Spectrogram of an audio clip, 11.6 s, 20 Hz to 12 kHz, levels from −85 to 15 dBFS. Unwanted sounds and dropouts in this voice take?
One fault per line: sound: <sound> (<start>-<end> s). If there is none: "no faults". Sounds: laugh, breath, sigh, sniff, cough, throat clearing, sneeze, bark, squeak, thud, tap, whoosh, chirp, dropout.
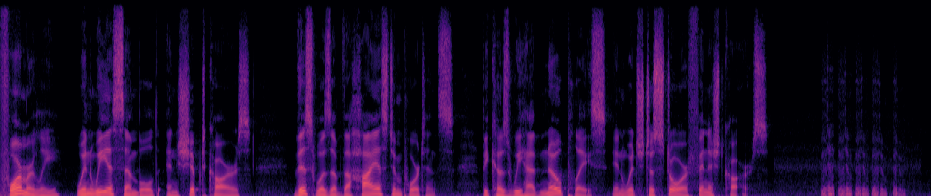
sound: laugh (10.3-11.3 s)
